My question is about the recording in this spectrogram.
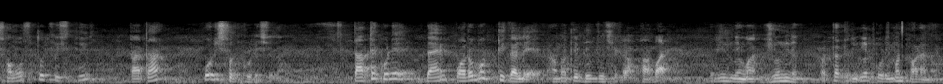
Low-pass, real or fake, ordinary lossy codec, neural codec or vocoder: none; fake; none; codec, 16 kHz, 2 kbps, FreqCodec, larger model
